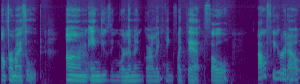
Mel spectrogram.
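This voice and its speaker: A woman's plain, everyday voice, fairly low in pitch, fairly slow, and fairly even in intonation. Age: 40s. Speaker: chef and cookbook author. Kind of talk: casual interview.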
